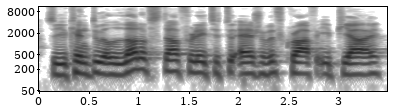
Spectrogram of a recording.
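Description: A man from Austria speaks with a German accent, his voice sitting fairly high for a man. He gives a friendly, chatty technical talk in a large conference hall, restarting his sentences and throwing questions to the crowd. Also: fairly even intonation, fairly quick, darkish tone.

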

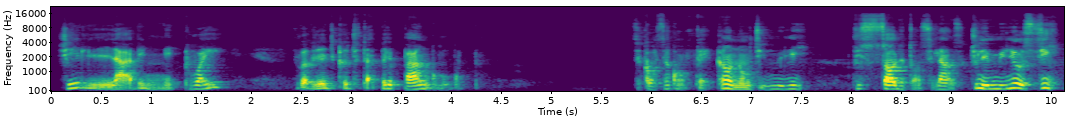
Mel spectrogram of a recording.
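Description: A woman telling a rambling, animated story on a casual live video, full of restarts and asides. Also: lowish voice, creaky. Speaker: social media personality.

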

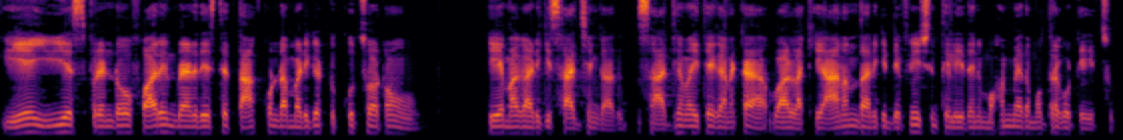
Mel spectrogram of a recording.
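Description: A man's voice: deep voice, little pitch movement, normal speed, a bit bright, poor audio. A man voicing a boastful, flippant young man who talks with swagger. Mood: boasting. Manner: swaggering, teasing.

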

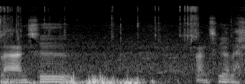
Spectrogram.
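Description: A man giving casual, chatty travel commentary outdoors by a mountain river, thinking aloud as he walks and tastes food. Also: a little slow. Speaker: travel vlogger. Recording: loud outdoor background noise.

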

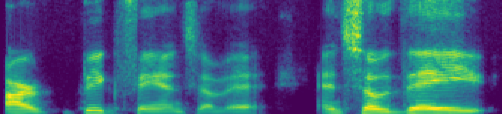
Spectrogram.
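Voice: mid-range voice, fairly even intonation, measured pace, a little mellow, smooth, no echo, studio quality. A councilor speaking at a council meeting, hesitant and full of ums. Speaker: city councilor. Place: city council chamber. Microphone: table microphone.

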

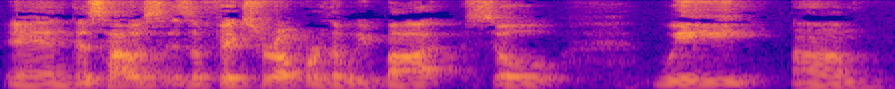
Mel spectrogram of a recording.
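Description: A man in his thirties chatting casually to camera as a co-host, in a hesitant, halting way. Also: deep voice. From Chicago, US. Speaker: food review co-host and channel presenter. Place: indoors, small room on a sofa. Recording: echoey room sound.

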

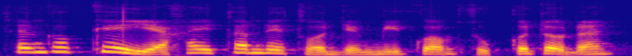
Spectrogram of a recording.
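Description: A woman's voice: on the low side, big pitch swings, rapid-fire, dark tone, pitched below the performer's own voice. A woman voicing a cocky young male company boss who teases with a smug manner, in a manga dub. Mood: smug teasing. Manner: smug, teasing.

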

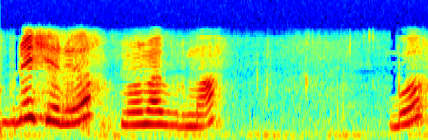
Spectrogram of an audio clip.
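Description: A woman giving casual gameplay commentary, excitable and self-mocking about her own losing. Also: fairly high pitch, measured pace, slightly rough. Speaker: gamer. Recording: tinny phone-like audio.

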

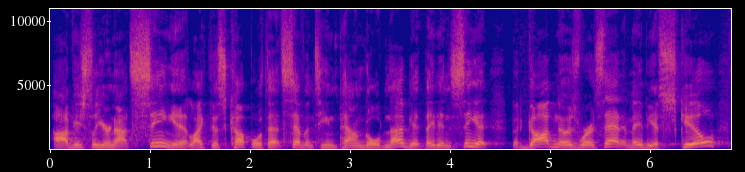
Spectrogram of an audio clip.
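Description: Animated man teaching on a show. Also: high-pitched, brisk. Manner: animated, acts out Bible voices. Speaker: host and teacher.

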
